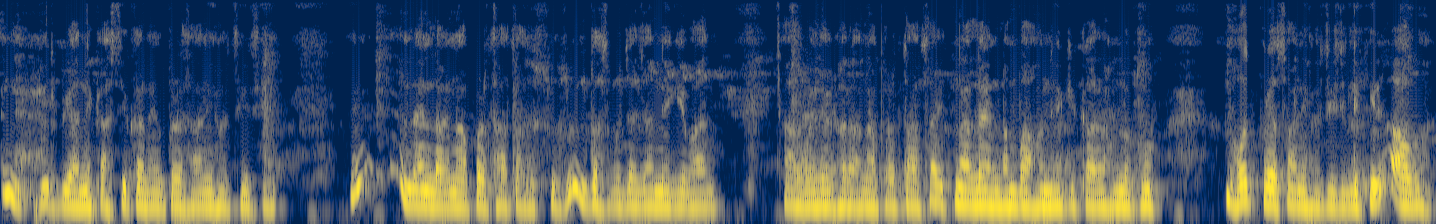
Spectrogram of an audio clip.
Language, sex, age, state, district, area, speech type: Hindi, male, 45-60, Bihar, Madhepura, rural, spontaneous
